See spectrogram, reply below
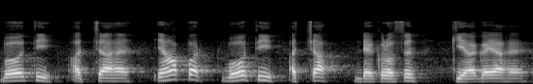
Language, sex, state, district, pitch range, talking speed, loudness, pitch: Hindi, male, Chhattisgarh, Kabirdham, 140-180 Hz, 145 wpm, -14 LUFS, 150 Hz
